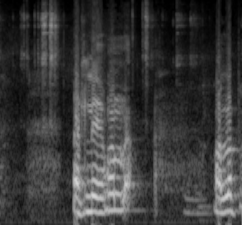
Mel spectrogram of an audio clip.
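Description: A woman's voice: one short spoken phrase of about half a second, starting about three-quarters of a second in.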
